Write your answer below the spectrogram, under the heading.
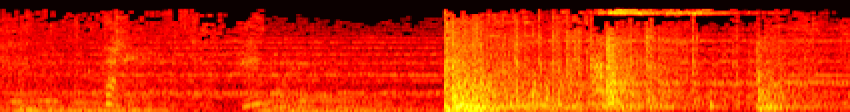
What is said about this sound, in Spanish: Jonathan patea la puerta.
